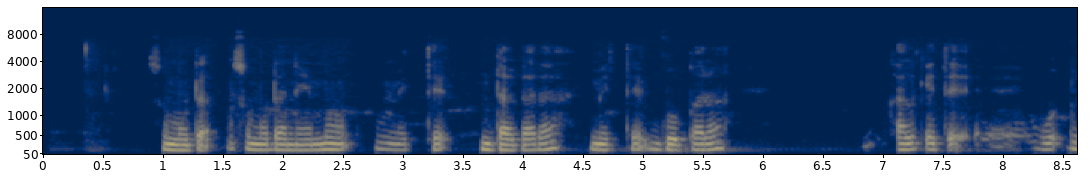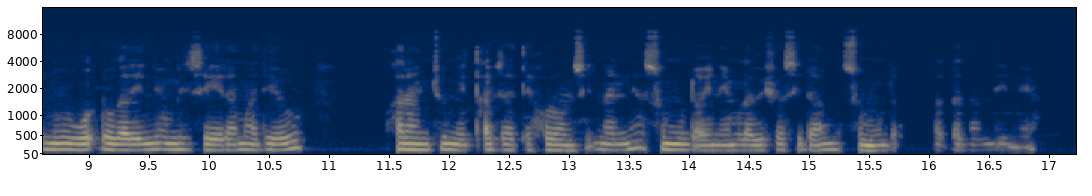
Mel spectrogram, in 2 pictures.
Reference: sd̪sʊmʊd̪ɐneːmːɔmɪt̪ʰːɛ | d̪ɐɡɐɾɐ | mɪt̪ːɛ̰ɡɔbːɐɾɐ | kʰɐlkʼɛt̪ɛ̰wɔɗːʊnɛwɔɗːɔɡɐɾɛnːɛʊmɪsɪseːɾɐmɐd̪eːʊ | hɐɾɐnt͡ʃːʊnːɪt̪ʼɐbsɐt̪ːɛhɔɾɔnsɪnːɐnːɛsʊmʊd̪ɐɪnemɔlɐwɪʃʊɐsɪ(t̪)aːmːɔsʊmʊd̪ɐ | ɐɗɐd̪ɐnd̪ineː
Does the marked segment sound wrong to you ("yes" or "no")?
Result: yes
